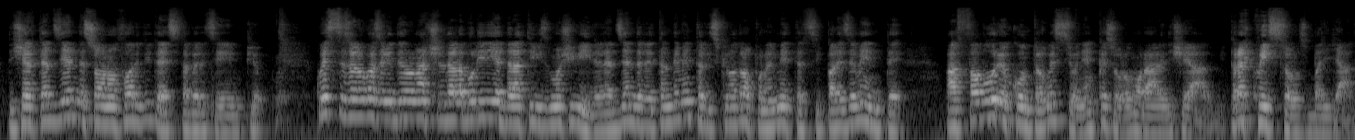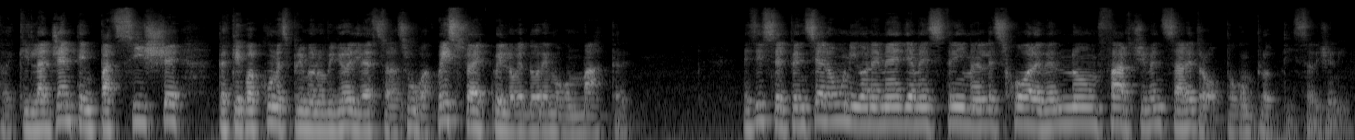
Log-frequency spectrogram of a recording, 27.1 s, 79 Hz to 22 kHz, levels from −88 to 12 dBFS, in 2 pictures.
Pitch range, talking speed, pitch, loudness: 125-160 Hz, 175 wpm, 145 Hz, -35 LUFS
